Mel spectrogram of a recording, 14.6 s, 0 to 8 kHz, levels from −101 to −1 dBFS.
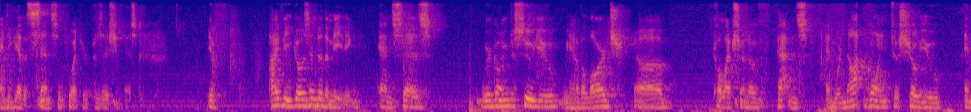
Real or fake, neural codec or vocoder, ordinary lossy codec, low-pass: real; none; Opus, 32 kbps; 7.2 kHz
